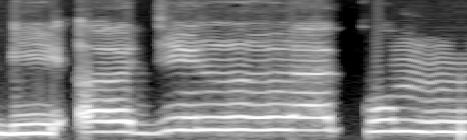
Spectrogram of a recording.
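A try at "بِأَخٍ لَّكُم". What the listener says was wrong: Bi akhil, bukan bi ajil ya, tapi bi akhil itu fa ya.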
